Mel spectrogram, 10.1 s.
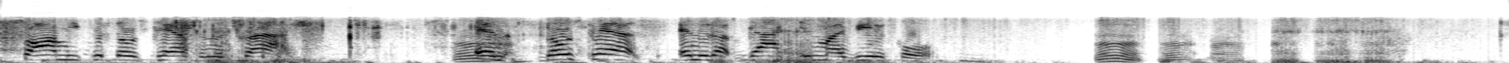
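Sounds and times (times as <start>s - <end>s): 
speech: 0.2s - 2.2s, 3.0s - 6.5s, 7.3s - 7.7s
person snoring: 7.3s - 9.5s.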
